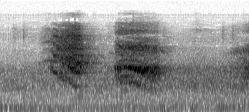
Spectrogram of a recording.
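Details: Parrot giving two harsh, drawn-out squawks about half a second apart, the second louder and rougher, against a faint low background rumble.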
